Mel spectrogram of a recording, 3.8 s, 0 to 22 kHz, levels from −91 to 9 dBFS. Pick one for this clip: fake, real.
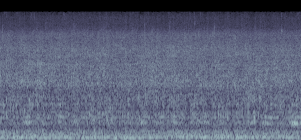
real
